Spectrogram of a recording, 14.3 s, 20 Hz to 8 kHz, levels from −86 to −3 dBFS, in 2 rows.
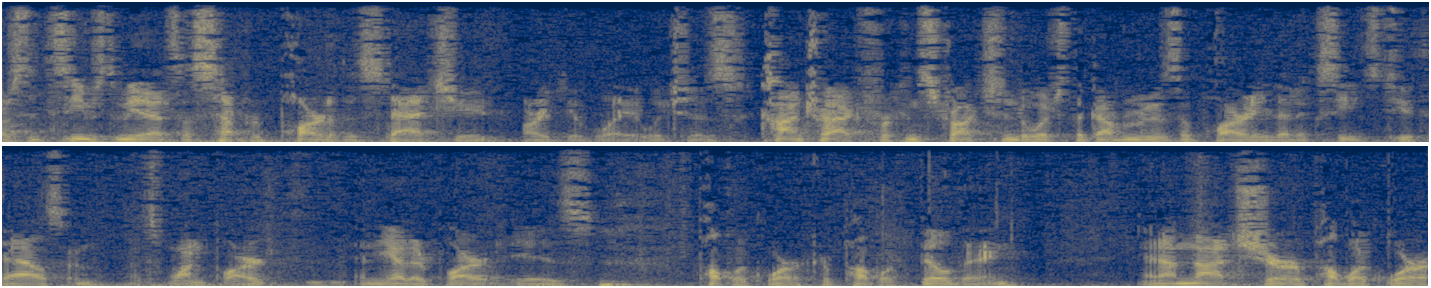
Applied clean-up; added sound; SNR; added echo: none; none; none; none.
